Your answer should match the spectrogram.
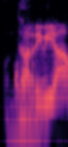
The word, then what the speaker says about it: Hondarribia: Hondarribia, Hondarribia. Naturalmente, la gente local lo pronunciamos así. – Vale. – Digamos, más hacia la comarca exterior, Hondarribi, pero bueno.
